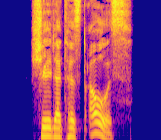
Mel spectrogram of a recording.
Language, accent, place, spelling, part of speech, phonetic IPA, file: German, Germany, Berlin, schildertest aus, verb, [ˌʃɪldɐtəst ˈaʊ̯s], De-schildertest aus.ogg
- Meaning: inflection of ausschildern: 1. second-person singular preterite 2. second-person singular subjunctive II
